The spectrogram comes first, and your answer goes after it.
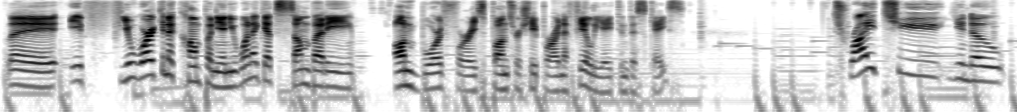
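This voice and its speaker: Bright-voiced man streaming casually over music. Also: fairly high pitch, very animated, unhurried. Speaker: live streamer. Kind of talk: casual livestream chat over a game. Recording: music behind the voice.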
